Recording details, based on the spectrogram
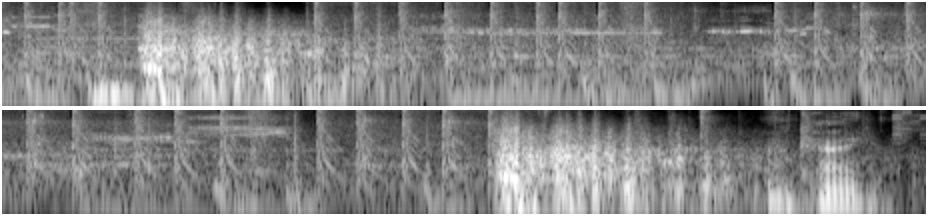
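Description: Rapid gunfire from a Rimworld battle against Nurglings, with dense overlapping shots and bursts under music and game noise, fairly faint overall and swelling louder near the end.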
